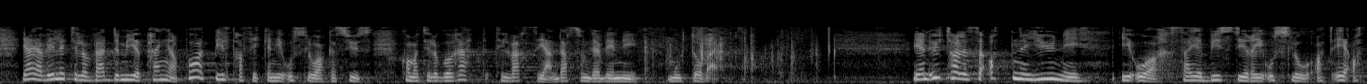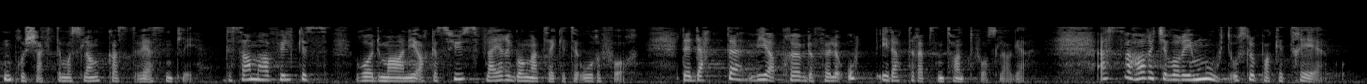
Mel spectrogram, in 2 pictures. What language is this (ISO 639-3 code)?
nno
